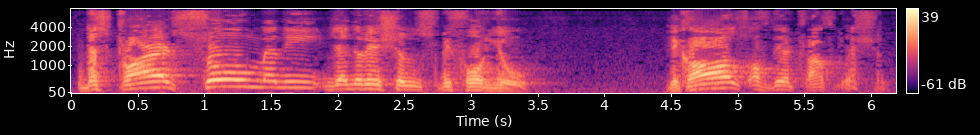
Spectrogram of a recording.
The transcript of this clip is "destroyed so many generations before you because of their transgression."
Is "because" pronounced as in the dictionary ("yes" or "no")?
yes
